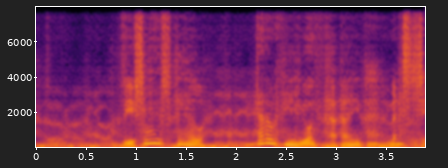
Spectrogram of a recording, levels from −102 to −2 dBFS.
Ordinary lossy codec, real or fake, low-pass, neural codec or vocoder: none; fake; none; codec, 16 kHz, 0.5 kbps, FreqCodec, larger model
